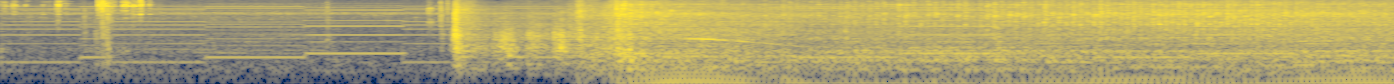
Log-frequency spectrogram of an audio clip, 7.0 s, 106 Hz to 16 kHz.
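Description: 1993 VW Cabriolet's four-cylinder engine cranked by the starter for under a second, then catching and revving briefly before settling into a steady idle. It starts readily on its newly replaced fuel pump.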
